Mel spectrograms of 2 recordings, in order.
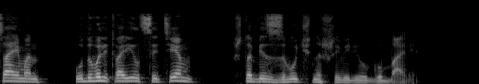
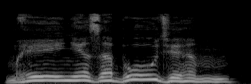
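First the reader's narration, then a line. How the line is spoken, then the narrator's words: Singsong chanting. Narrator (Russian): нараспев заговорил Реннесин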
